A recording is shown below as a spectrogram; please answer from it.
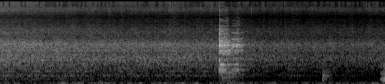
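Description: Dosa batter sizzles on a hot pan in a steady, close hiss, with a sharp burst of crackling partway through as more batter meets the metal, then a quieter sizzle.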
